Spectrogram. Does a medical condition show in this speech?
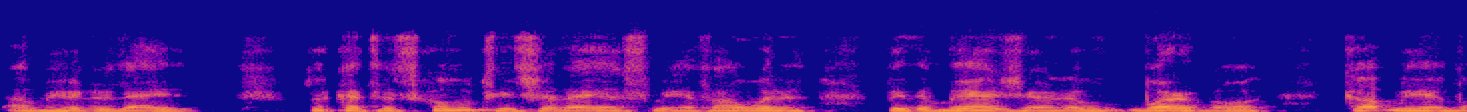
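Yes: cerebral palsy; swallowing and speech.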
